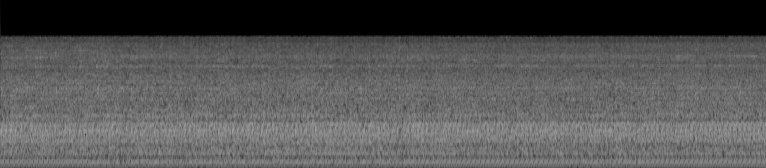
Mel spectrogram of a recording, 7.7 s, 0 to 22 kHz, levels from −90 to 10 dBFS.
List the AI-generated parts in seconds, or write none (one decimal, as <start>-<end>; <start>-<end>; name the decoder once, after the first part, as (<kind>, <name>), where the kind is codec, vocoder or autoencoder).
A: 0.9-4.4 (vocoder, WaveNeXt); 5.6-6.4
